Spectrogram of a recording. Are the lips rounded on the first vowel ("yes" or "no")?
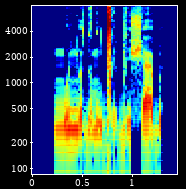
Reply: yes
